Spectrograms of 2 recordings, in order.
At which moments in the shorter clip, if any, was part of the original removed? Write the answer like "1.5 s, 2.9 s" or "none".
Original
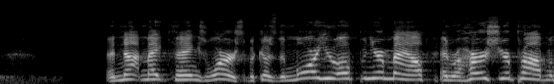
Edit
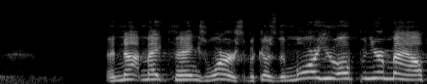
none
